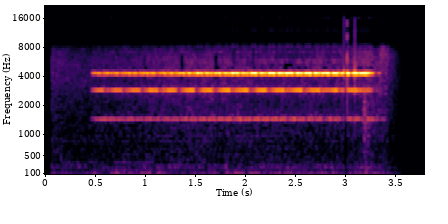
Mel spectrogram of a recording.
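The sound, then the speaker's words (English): An electronic doorbell rings as one long, steady, high-pitched electronic tone lasting about three seconds, fairly loud over a low rumbling background hum, with no talking. “Who lives behind a bell like this?”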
